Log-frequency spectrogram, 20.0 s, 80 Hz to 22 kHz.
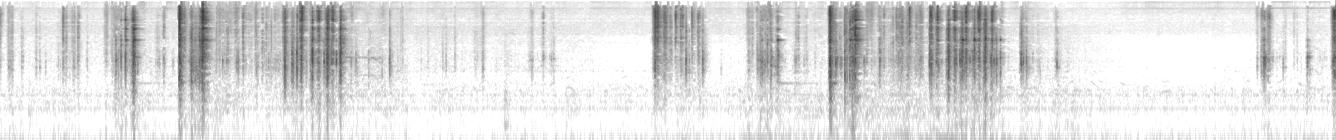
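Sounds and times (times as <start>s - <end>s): metal lock and keys rattling: 0.1s - 5.8s, 9.8s - 10.6s, 11.2s - 15.5s.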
